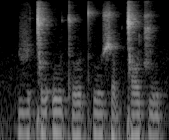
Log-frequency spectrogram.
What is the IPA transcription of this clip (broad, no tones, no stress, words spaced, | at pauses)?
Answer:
vɪǀʊʔutʼʊː t̪ʰuːʃɾʌbǀɔt͡ɕu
